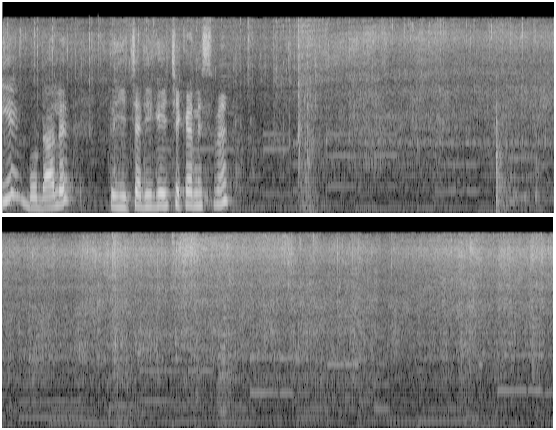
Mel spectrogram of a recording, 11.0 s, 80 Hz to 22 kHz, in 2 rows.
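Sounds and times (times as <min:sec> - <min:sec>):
chicken sizzling in oil: 0:00.0 - 0:11.0
soft background music: 0:00.0 - 0:11.0
spatula stirring in pan: 0:05.6 - 0:11.0.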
